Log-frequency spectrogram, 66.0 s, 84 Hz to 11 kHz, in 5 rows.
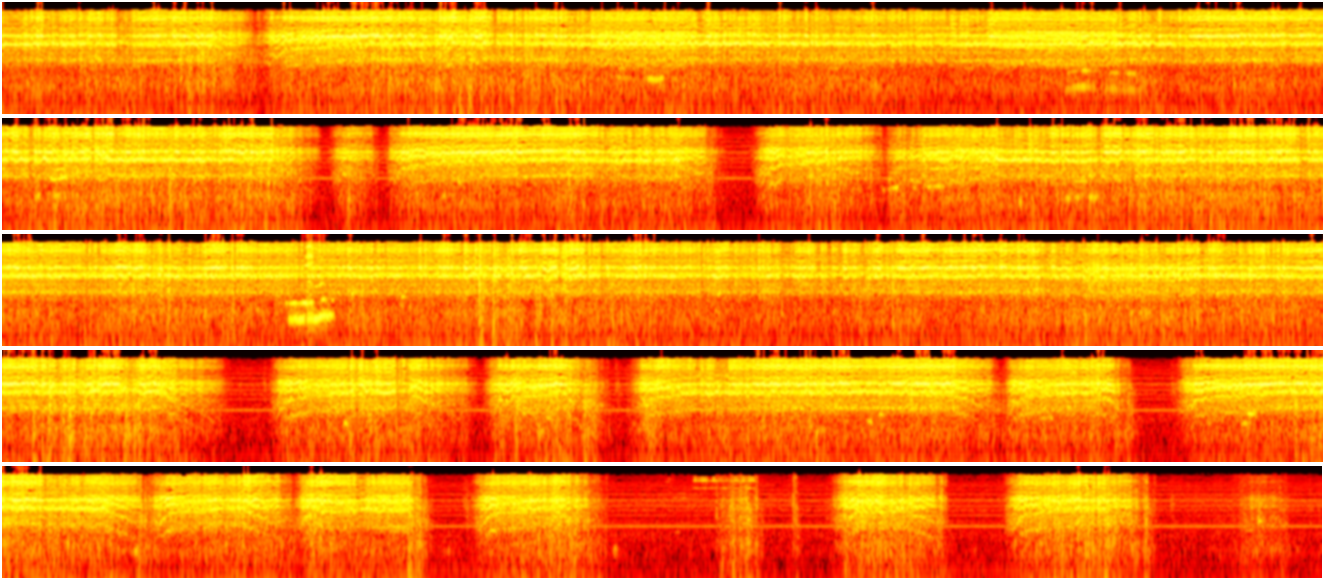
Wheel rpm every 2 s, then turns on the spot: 230, 150, 230, 230, 230, 220, 230, 220, 80, 210, 90, 160, 230, 230, 230, 230, 230, 230, 220, 230, 180, 130, 90, 180, 180, 110, 200, 130, 130, 60, 50, 90, 30.
50-52 56-58 64-66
